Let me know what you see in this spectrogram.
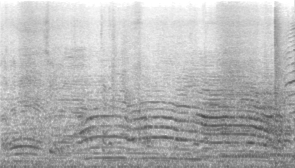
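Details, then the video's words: Masked cattle unloading from a truck in Indonesia: a lowing moo with wavering stacked tones, overlapping people's voices and background bustle. "SAPI BERTOPENG DATANG TURUN DARI TRUK"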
